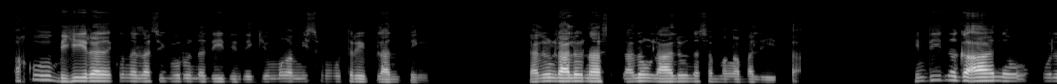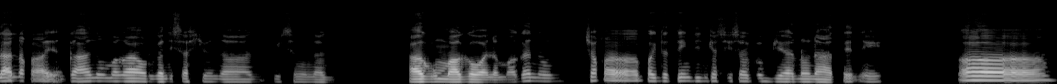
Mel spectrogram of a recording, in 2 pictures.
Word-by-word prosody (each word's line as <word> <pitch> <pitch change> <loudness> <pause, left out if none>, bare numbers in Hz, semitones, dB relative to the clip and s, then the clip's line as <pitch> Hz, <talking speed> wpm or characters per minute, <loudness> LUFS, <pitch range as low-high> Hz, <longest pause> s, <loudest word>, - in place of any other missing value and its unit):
ako, 210 -4 -5
bihira 155 +1 +4
ko 155 +1 -15
nalang 145 -1 -2
siguro 145 0 -9
nadidinig 130 -3 -9
yung 135 +1 -13
mga 140 -1 -3
mismong 135 -1 -15
tree 135 -2 -3
planting. 115 -3 -5 1.0
Lalong 155 +4 +2
lalo 150 +1 +10
na 145 -1 +6
s 140 - -10 0.2
lalong 150 +2 +1
lalo 135 0 +4
na 135 -1 -7
sa 130 - -10
mga 125 -1 -8
balita. 110 -3 -11 1.2
Hindi 175 +6 -10
na 190 - +1
gaano. 170 -1 +6 0.2
Wala 155 0 -2
na 170 -1 -9
kaya 75 -2 -6
gaanong 150 +1 -5
mga 145 -1 -4 0.2
organisasyon 130 0 -10
na 120 -1 -10 0.2
mismo 120 -1 -19
nag, 110 -2 -14 0.8
ah, 120 0 +4
gumagawa 120 -2 0
ng 110 - -9
mga 115 0 -12
gano'n. 150 -3 -13 0.3
Tsaka 95 - -3
pagdating 160 +1 -8
din 155 -1 -14
kasi 155 -1 -14
sa 150 -2 -8
gobyerno 130 -3 -7
natin, 110 - -6
eh, 125 0 -13 0.8
ah, 100 - +4
135 Hz, 135 wpm, -23 LUFS, 120-155 Hz, 1.2 s, lalo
